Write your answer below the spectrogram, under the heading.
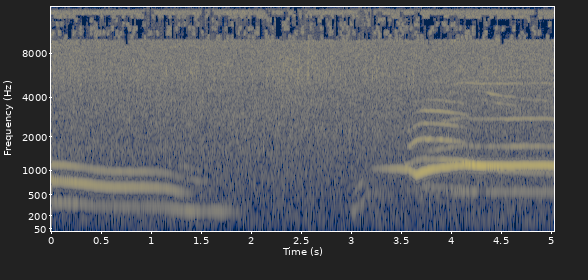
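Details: Cats fighting at night, caught on a trail camera: long wavering tonal yowls sliding slowly downward, a pause, then a rising, sustained howl that holds steady before trailing off.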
